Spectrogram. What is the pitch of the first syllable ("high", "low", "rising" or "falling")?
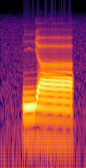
low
